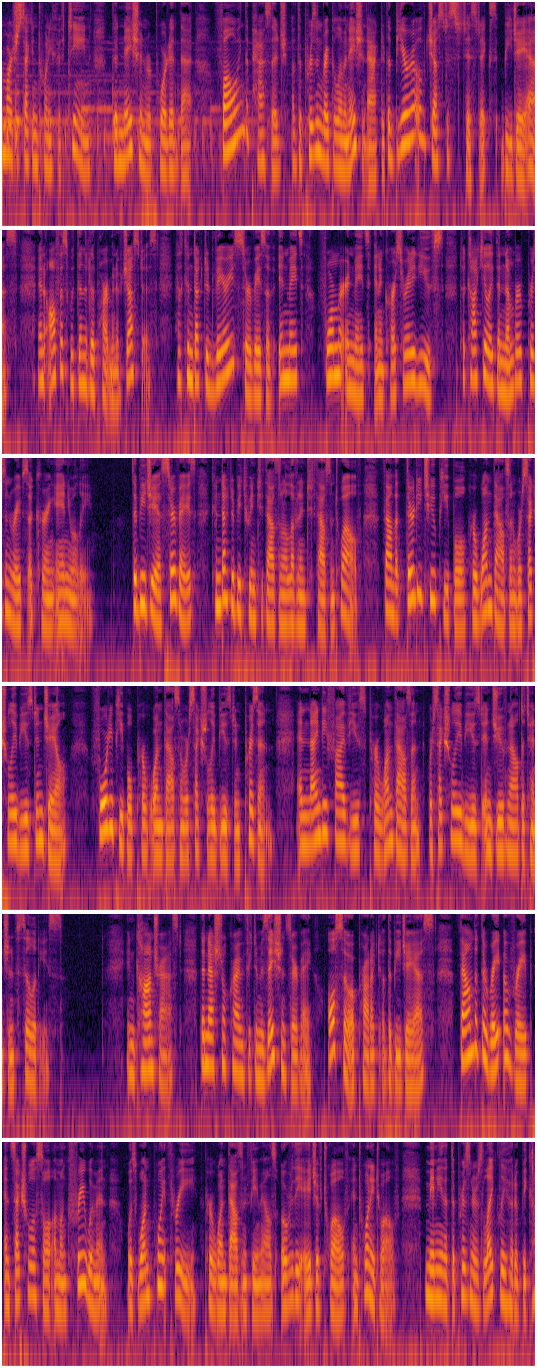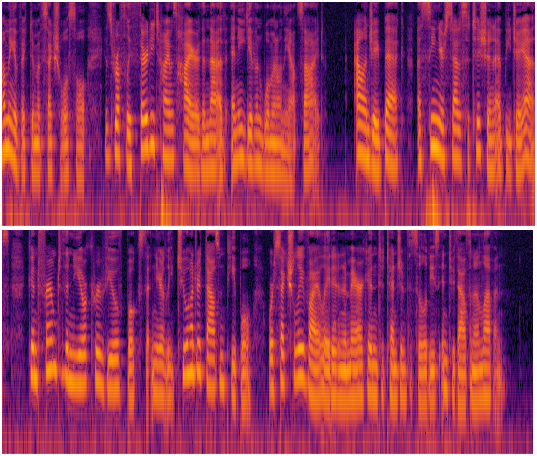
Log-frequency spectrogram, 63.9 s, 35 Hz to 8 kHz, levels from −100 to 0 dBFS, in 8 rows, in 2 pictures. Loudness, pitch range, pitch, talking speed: -28 LUFS, 140-200 Hz, 165 Hz, 170 wpm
